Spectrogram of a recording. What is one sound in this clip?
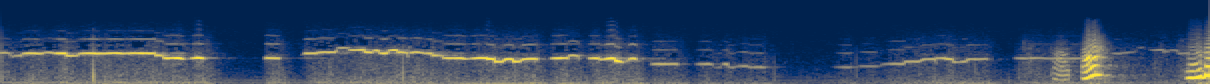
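A flute plays a melody.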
